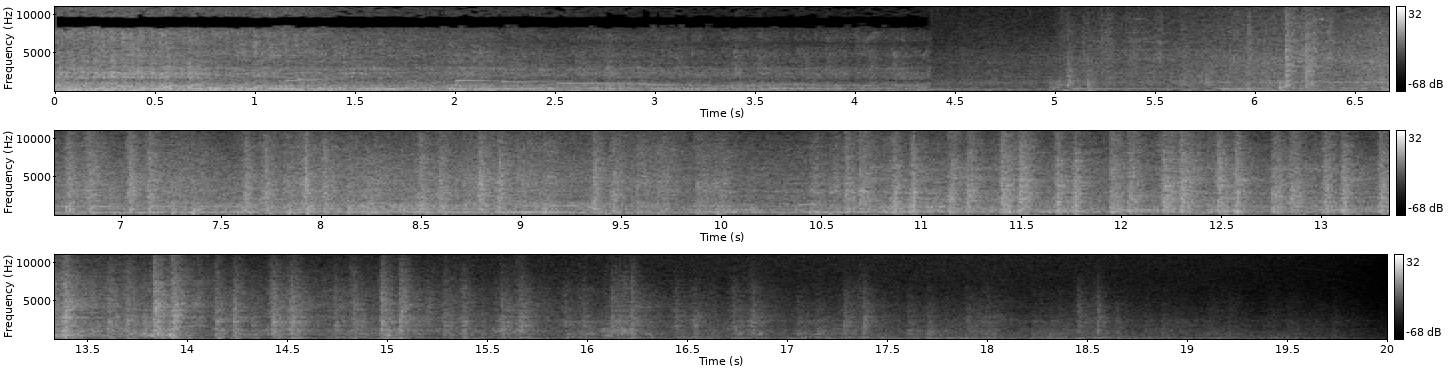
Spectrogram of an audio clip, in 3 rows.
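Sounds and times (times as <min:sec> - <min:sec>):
electric train passing: 0:00.0 - 0:19.9
train wheels clacking on rail joints: 0:04.4 - 0:19.8.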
